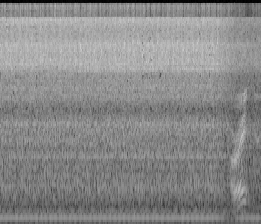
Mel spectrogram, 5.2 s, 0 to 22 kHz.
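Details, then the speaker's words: 2008 Ford Mustang GT convertible V8, cold idle before an oil change on quite low oil; steady, even smooth rumble with no knock or tick, engine healthy. "then we're gonna do a cold start right after I change the oil so I'm not going to let the engine heat up so you'll get a pure cold start"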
